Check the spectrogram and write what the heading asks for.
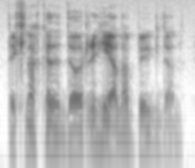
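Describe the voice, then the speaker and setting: A man's voice: lowish voice, steady tone, creaky, a little mellow. A man reading a stern, weary farmer brother. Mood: grave. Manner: grave and curt, turning sad.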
